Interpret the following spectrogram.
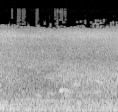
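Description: Motorbike engine running at low revs in a flooded street, under a steady rushing noise.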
